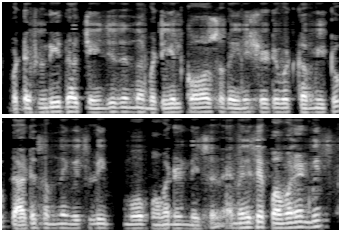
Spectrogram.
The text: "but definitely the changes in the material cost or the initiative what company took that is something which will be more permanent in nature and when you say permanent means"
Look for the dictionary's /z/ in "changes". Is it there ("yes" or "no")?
yes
